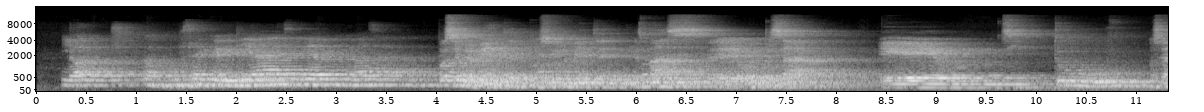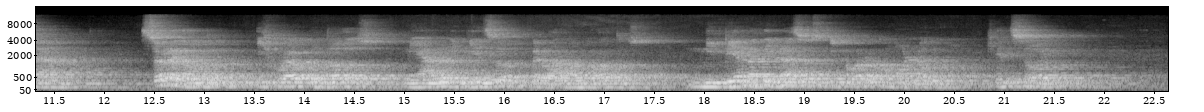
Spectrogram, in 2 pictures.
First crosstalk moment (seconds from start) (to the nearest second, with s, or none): 4 s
